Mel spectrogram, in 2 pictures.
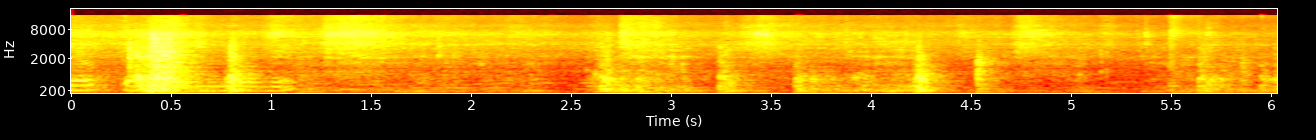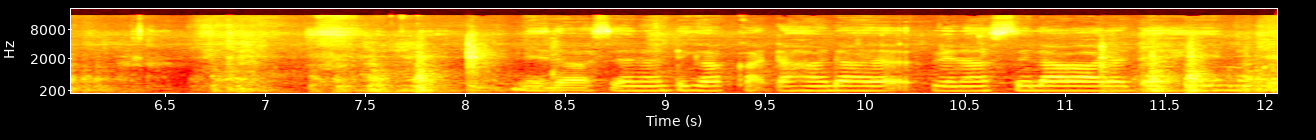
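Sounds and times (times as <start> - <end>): wooden spoon scraping clay pot: 0.0 - 9.1, 11.1 - 12.0.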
